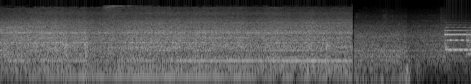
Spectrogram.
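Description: Resort Minori diesel railcar running through the station: steady engine hum and rolling noise from the train. The noise cuts off suddenly about five seconds in, and a chiming melody begins near the end.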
